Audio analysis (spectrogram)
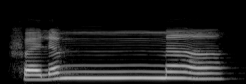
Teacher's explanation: لام کو جب میم مشدد کے ساتھ ملاتے ہیں تو آواز ناک میں 2 سے 3 سیکنڈ تک روکتے ہیں اور اسے غنہ کہتے ہیں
